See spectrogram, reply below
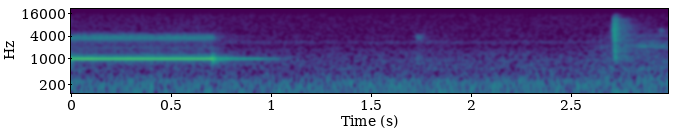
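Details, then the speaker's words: Baxter Sigma Spectrum IV infusion pump, alarm tone setting changed from short to long during a settings demonstration: a single steady electronic tone, then a faint click in a quiet room; infusion pump alarm tone. "the tone is either a short tone or a long tone, so if you want to increase your tone to the long you just toggle it up and then press"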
